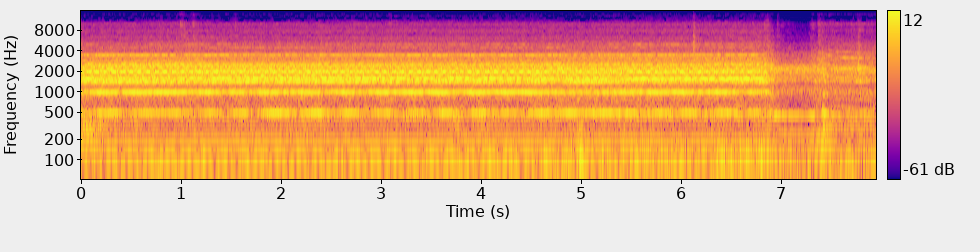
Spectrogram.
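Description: A winch motor whines steadily while pulling a car, then stops.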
